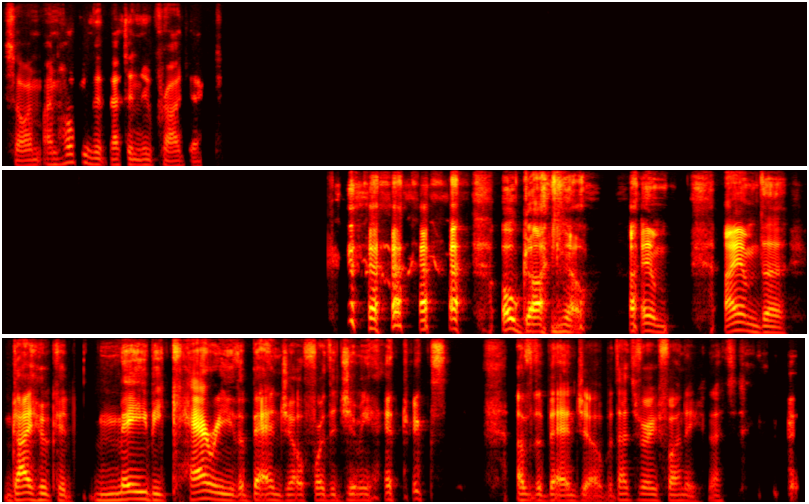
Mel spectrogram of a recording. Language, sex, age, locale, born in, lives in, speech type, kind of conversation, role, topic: English, male, 55-59, en-CA, Canada, United States, conversation, unstructured, none, When was the last time you tried something completely new, and what did it teach you?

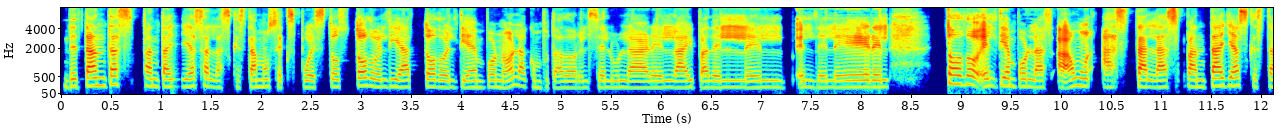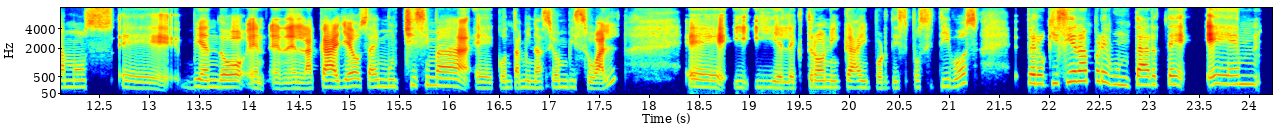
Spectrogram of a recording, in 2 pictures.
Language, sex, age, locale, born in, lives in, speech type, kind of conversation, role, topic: Spanish, female, 50-54, es-MX, Mexico, Mexico, conversation, advice, advisor, ¿Por qué te cuesta relajarte por la noche debido al uso de pantallas y redes sociales?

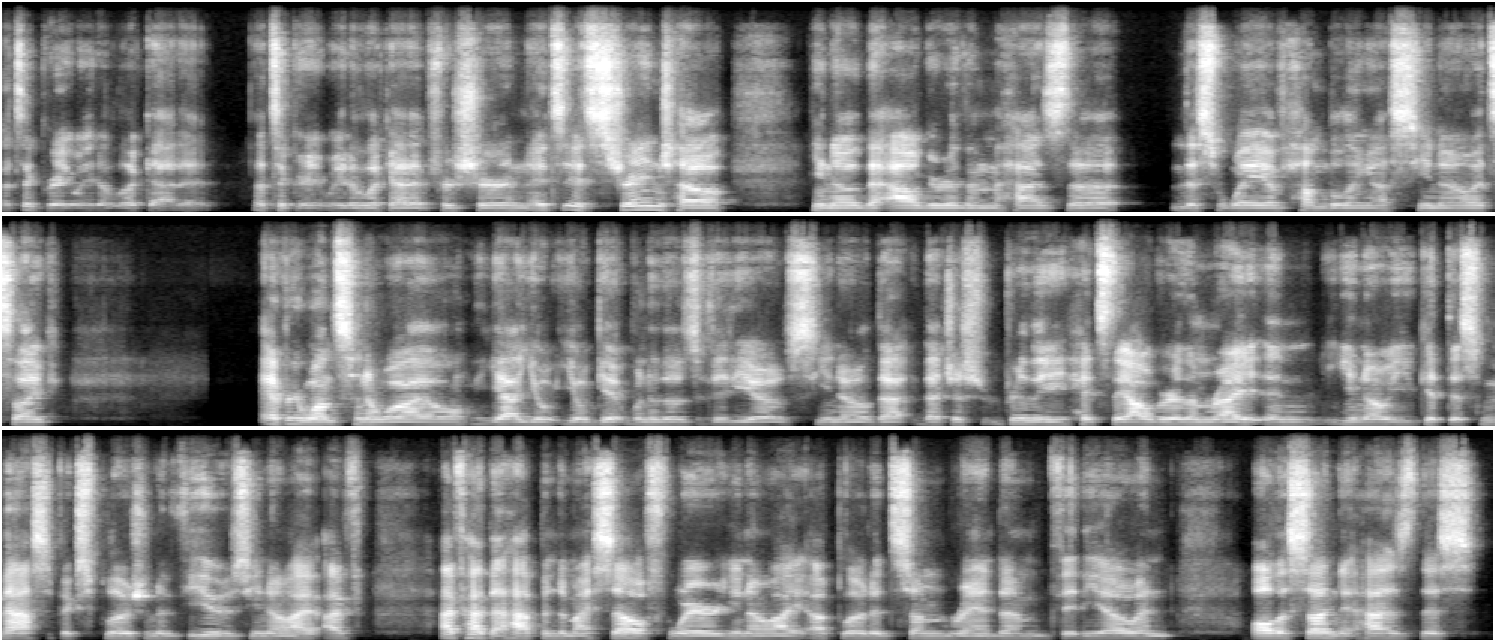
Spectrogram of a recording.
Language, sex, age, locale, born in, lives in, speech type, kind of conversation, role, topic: English, male, 20-24, en-US, United States, United States, conversation, unstructured, none, Have you ever felt sad about quitting something creative?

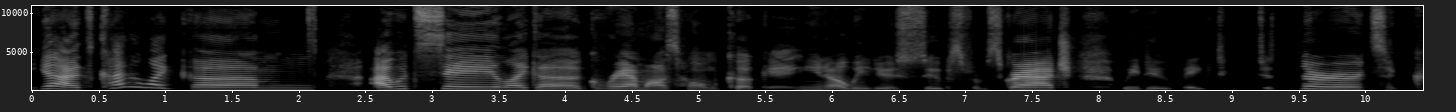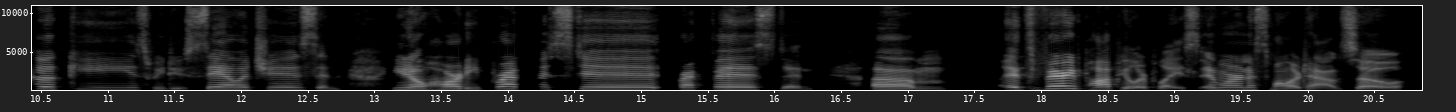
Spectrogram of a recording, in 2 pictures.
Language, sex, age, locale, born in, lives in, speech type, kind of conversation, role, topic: English, female, 30-34, en-US, United States, United States, conversation, podcast, guest, How does sharing food shape our relationships and sense of community?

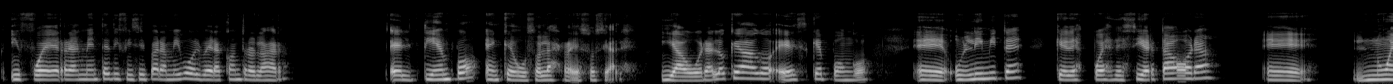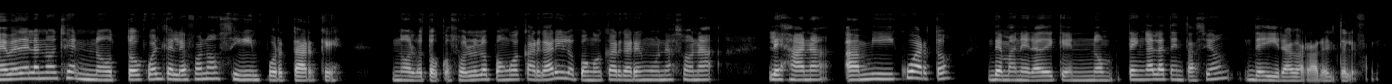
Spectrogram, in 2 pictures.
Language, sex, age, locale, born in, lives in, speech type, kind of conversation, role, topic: Spanish, female, 30-34, es-VE, Venezuela, United States, conversation, unstructured, none, ¿Deberíamos limitar el tiempo que pasamos en redes sociales?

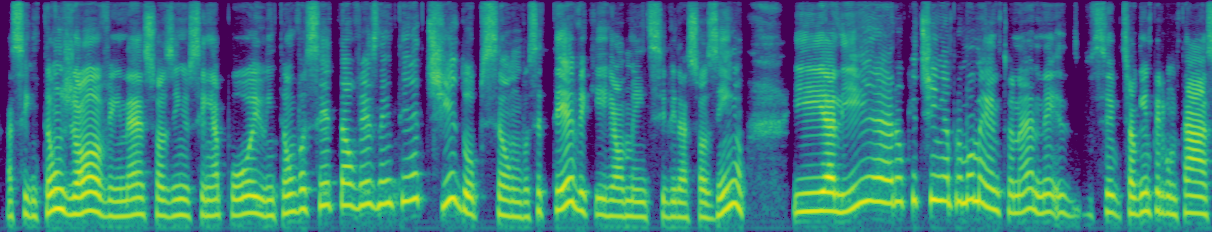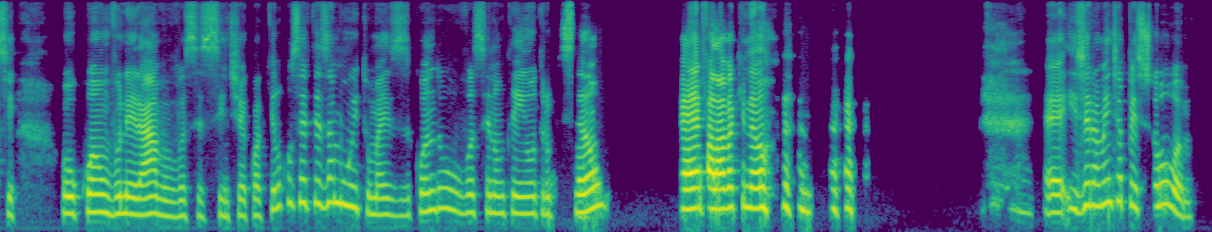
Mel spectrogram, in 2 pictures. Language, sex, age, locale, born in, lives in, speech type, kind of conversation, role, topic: Portuguese, female, 40-44, pt-BR, Brazil, United States, conversation, advice, advisor, Como posso pedir ajuda com mais facilidade quando percebo padrões negativos na minha vida?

